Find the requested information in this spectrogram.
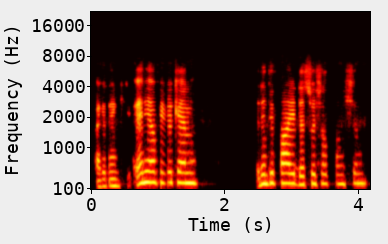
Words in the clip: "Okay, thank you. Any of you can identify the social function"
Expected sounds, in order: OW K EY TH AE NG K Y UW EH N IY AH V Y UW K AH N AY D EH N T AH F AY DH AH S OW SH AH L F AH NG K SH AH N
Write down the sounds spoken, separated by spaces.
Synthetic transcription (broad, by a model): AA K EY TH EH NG K Y UW EH N IY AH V Y UW K AH N AY D EH N T AH F AY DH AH S OW SH AH L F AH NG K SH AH N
